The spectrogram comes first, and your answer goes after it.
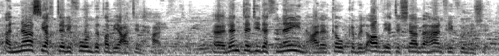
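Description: A man speaks at a moderate pace in a high voice with ordinary pitch variation. Audible room echo and crowd noise in the background accompany him. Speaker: government minister. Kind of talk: interview. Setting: UN headquarters, New York. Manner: formal.

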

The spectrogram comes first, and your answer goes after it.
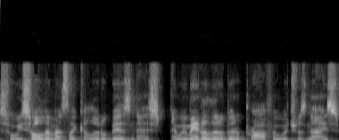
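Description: Someone with a Spanish accent speaks at a very fast pace. The background is quiet. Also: man. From Mexico, Monterrey. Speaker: real estate investor. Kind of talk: interview.

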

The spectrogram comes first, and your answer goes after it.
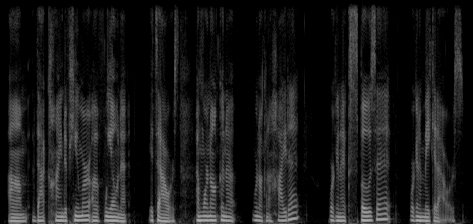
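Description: The speaker has a Californian accent and fairly even intonation, with long, frequent pauses. The recording is very clean, with a silent background. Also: woman, very deep, low pitch for a woman, moderate pace. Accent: American (California). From US, Los Angeles. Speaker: stand-up comedian. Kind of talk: casual interview chat. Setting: studio, across a table.

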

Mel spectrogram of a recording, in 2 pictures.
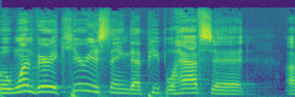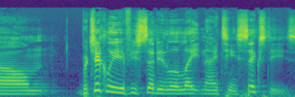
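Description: A man with an American accent and a normal speaking voice, fairly high in pitch, lively intonation, moderate pace, very clean recording with a silent background. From Chicago. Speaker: professor. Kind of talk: lecture. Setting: stage with audience.

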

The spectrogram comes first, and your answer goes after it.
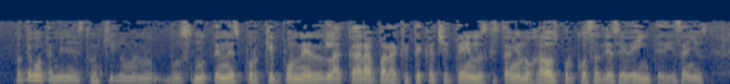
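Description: A man speaks at medium pitch with ordinary pitch variation. His voice is somewhat breathy. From Guatemala. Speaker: musician. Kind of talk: casual interview chat.

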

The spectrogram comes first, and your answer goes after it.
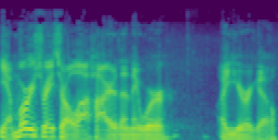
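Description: A man talks in an American accent. His voice carries vocal fry. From Maryland, Baltimore. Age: 60s. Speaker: real estate agent and radio host. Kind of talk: radio talk show.

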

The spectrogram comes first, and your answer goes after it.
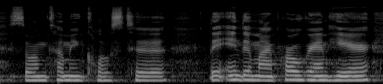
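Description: A woman speaks at a medium pitch. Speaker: recovering alcoholic. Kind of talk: testimony. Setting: church.

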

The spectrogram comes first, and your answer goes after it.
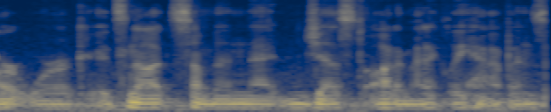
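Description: This man talks at a very fast pace in a very deep, low voice. Noticeable background noise runs behind him. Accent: American. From US, Washington state (Kent). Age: 40s. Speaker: artist, cancer survivor. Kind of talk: interview. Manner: halting, many fillers.

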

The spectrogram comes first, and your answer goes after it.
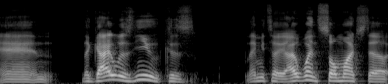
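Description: A man with an American accent has a plain, everyday voice at a fairly high pitch. He speaks at a moderate pace in a very clean recording with a silent background. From USA. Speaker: podcast host. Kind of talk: casual monologue storytelling. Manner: conversational, with false starts.

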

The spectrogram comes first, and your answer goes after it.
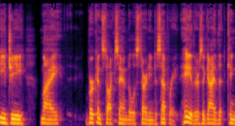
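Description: Speaking at a moderate pace, a man with a Canadian accent has a plain, everyday voice at medium pitch. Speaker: travel podcast host. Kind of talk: casual chat. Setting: video call.

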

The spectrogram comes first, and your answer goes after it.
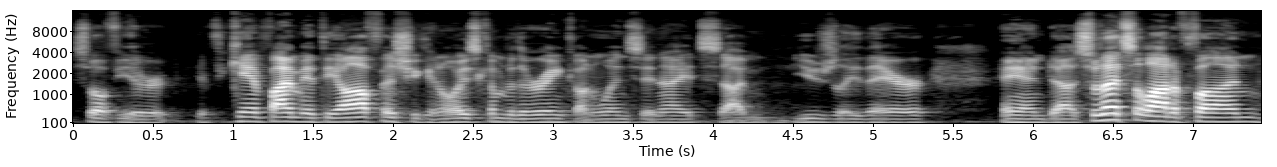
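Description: A man's medium-pitched voice with a Midwestern American accent, fairly quick, with ordinary pitch variation. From Missouri. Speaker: municipal workers' compensation pool representative. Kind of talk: interview.

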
